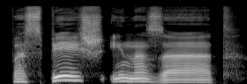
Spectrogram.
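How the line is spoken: Purring under breath. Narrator (Russian): замурлыкала под нос Виктория

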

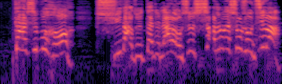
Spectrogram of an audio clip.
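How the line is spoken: Urgent shout. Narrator (Chinese): 宋思睿踩着铃声冲进来，一进门就叫道

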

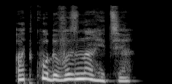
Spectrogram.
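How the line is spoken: Hoarse, agitated question. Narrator (Russian): спросила я охрипшим от волнения голосом

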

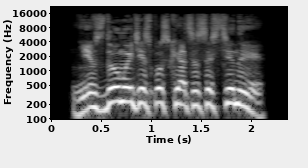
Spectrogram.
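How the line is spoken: Shouting. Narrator (Russian): закричал я

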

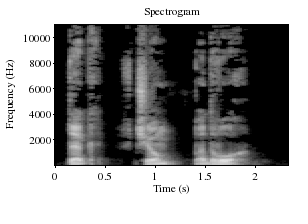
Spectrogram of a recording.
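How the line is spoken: Much calmer. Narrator (Russian): гораздо более спокойно произнес Геннадий Григорьевич

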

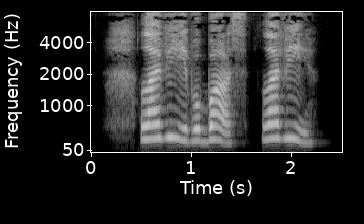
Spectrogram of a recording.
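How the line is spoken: Shouted. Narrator (Russian): закричала она

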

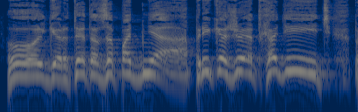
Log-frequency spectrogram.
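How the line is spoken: Shouted over battle noise. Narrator (Russian): прокричал сквозь ляск и скрежет битвы Агнияр

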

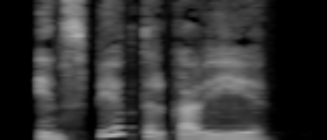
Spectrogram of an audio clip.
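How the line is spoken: Melodious tone. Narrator (Russian): мелодичным тоном, о наличии которого Сезар у нее и не подозревал, произнесла вдруг Ивейн

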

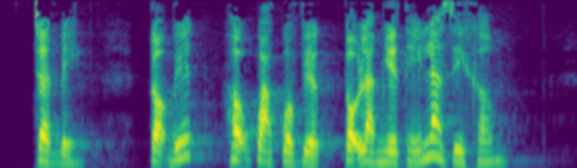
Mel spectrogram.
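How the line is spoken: Cold shout. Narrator (Vietnamese): Giang Quốc Sương hét lên, trong mắt mang theo sự lạnh lùng

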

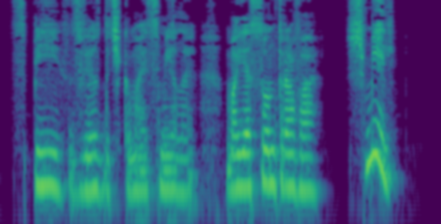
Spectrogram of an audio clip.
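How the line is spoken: Giggling. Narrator (Russian): хихикнула

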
